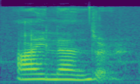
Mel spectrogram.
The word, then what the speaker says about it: islander: The S here is silent. Islander, it's coming from island.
